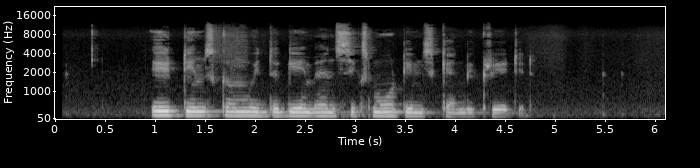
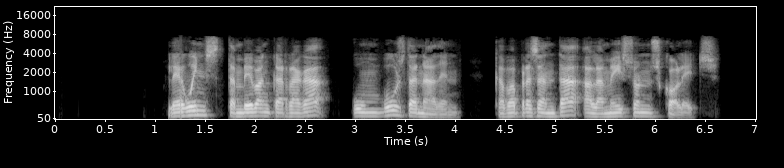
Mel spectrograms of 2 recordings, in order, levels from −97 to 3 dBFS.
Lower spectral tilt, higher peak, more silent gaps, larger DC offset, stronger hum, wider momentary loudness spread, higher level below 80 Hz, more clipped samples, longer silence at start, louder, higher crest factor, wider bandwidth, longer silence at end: about the same, -5.5 dB/octave vs -5 dB/octave; second, -10 dBFS vs -2 dBFS; second, none vs 2.86-2.96 s, 4.30-4.39 s; neither; neither; about the same, 12 LU vs 11 LU; second, -76 dBFS vs -56 dBFS; neither; second, 0.95 s vs 1.15 s; second, -26 LUFS vs -18 LUFS; about the same, 18 dB vs 18 dB; first, 12 kHz vs 7.6 kHz; first, 1.4 s vs 0.4 s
